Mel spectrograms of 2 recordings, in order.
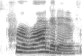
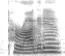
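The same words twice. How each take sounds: First: The r after the first p is pronounced. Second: The r after the first p is dropped. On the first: "That's a bit of a tough word to pronounce" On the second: "Some people don't even pronounce this first R"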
